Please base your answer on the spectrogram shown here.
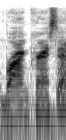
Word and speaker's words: Bryan Cranston: So Bryan Cranston. That's how you say his name, Cranston.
